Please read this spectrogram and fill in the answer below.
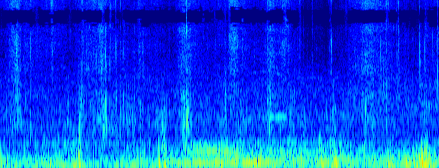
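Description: Wind rumbling on the microphone, with a few light clicks scattered through it.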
